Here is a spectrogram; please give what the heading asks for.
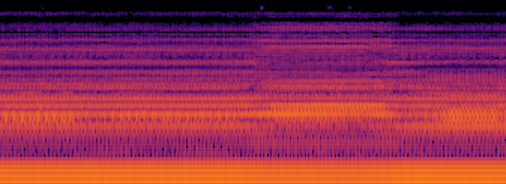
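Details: Andis Masters cordless clipper, blade just reinserted and pushed down, running with a steady, even electric buzz and no rattle or chatter, about as loud as new out of the box, unlike the worn one that gets super loud.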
